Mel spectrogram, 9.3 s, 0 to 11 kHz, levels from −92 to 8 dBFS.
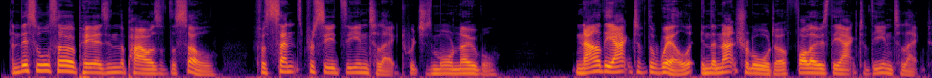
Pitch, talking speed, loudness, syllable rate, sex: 150 Hz, 225 wpm, -22 LUFS, 6.3 syllables/s, male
